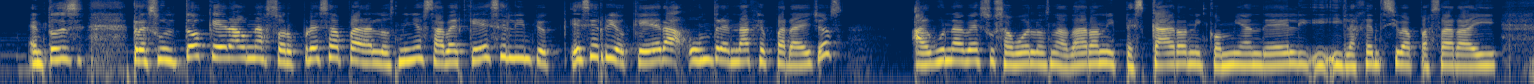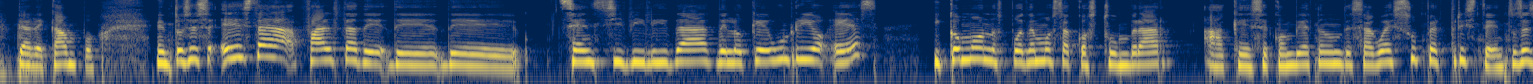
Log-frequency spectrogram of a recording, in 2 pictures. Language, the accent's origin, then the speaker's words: Spanish; Orizaba, Veracruz, Mexico; de la zona que yo soy originaria, de Orizaba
